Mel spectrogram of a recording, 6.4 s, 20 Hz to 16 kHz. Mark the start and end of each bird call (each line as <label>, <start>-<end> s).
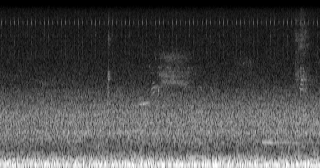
Red-winged Blackbird (Agelaius phoeniceus), 2.6-4.1 s
Common Grackle (Quiscalus quiscula), 5.8-6.2 s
